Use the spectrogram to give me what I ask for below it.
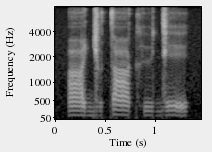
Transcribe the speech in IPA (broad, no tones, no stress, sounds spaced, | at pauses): ɑ ɟ ɯ t̪ ɑ kʰ y d e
